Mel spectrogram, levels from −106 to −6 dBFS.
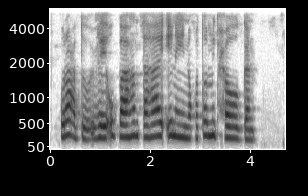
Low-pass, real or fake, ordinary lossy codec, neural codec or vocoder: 5.4 kHz; real; none; none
